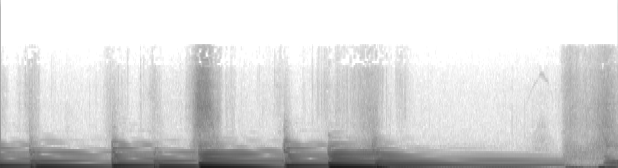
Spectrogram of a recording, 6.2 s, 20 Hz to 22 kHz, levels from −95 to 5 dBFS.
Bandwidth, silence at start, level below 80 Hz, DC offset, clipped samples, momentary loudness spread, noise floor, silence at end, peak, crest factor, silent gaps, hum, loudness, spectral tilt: 9.4 kHz; 0 s; -54 dBFS; under 0.1%; under 0.1%; 24 LU; -41 dBFS; 0 s; -4 dBFS; 16 dB; none; none; -18 LUFS; -8 dB/octave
